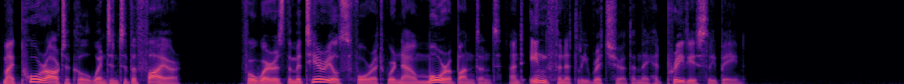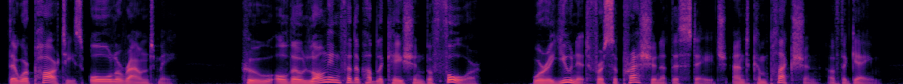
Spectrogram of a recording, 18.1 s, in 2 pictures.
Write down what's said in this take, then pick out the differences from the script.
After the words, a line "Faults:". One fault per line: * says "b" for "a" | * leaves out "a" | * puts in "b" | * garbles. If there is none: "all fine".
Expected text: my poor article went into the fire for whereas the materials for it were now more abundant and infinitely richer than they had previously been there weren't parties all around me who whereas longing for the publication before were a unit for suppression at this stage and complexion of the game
my poor article went into the fire for whereas the materials for it were now more abundant and infinitely richer than they had previously been there were parties all around me who although longing for the publication before were a unit for suppression at this stage and complexion of the game
Faults:
* says "were" for "weren't"
* says "although" for "whereas"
